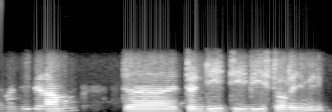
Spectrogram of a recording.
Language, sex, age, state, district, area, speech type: Malayalam, male, 18-30, Kerala, Idukki, rural, conversation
